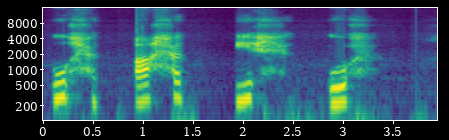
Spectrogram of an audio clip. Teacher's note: جو ہا ہے وہ حلق کے درمیان والے حصے سے ادا ہوتا ہے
